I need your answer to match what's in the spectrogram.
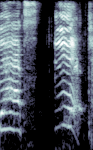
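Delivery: furious, very high-pitched angry scream. Retelling how Jill got mad after being snored on: imitating Jill screaming. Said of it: "and she screams".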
